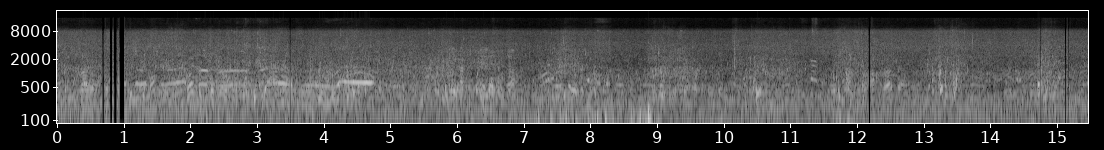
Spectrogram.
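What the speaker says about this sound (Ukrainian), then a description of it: "Ви чуєте хвилі?" Small waves lap against the shore of Obolon island on the Dnipro in Kyiv, a faint, continuous wash of water that carries on throughout, while a person speaks quietly now and then.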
